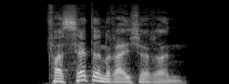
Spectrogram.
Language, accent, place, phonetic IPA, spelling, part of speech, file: German, Germany, Berlin, [faˈsɛtn̩ˌʁaɪ̯çəʁən], facettenreicheren, adjective, De-facettenreicheren.ogg
- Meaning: inflection of facettenreich: 1. strong genitive masculine/neuter singular comparative degree 2. weak/mixed genitive/dative all-gender singular comparative degree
